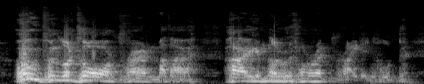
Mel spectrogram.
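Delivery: very loud, rasping, wicked, evil wolf voice. Reading aloud the wolf's line at grandmother's door, evil wolf voice. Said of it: "It's sort of a different voice from the other wolf, but still evil".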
